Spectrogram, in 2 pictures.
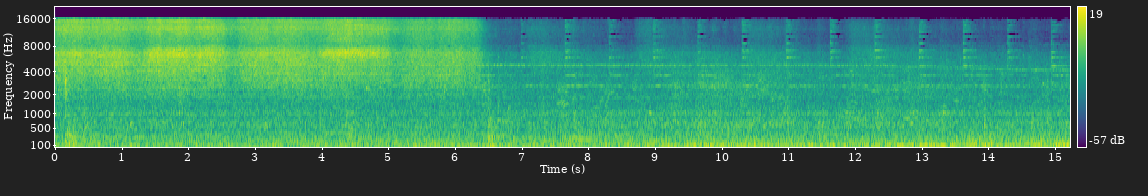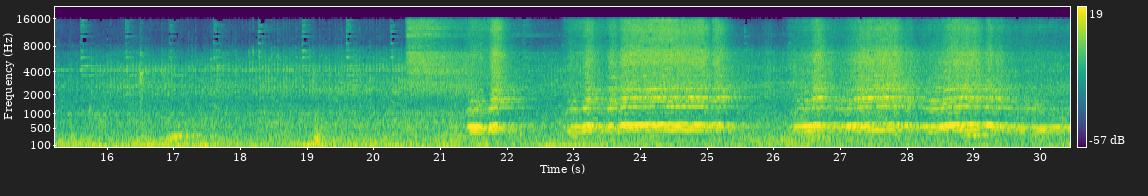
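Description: Steam locomotive pulling out: loud steam hissing with a pulsing beat for the first six seconds, then the low rumble of passenger cars rolling past. About twenty seconds in, the locomotive's steam whistle sounds a chord of several tones in three or four blasts, the middle ones long; these are the loudest sounds.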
